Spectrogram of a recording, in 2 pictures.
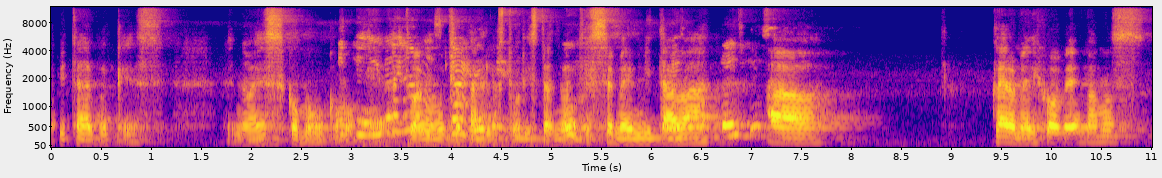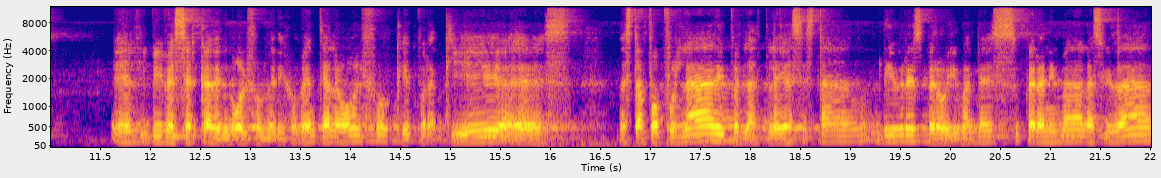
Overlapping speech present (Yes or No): Yes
